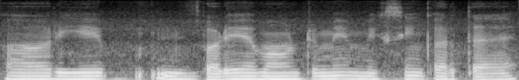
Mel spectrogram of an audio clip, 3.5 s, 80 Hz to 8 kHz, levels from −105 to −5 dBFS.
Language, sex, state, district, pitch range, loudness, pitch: Hindi, male, Madhya Pradesh, Umaria, 115-120 Hz, -15 LUFS, 120 Hz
